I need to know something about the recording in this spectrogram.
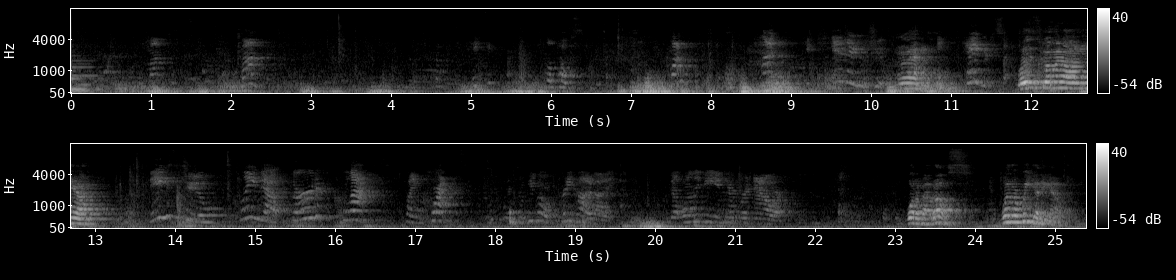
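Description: Young women speak lines loudly in a large echoing hall.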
